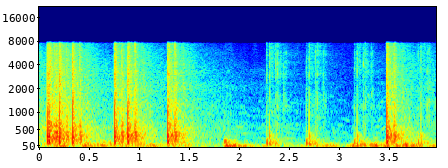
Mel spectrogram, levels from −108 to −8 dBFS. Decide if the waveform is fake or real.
real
